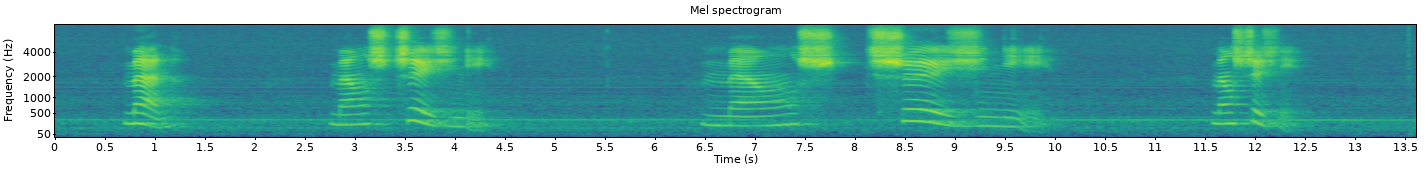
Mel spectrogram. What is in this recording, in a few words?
Pol Men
